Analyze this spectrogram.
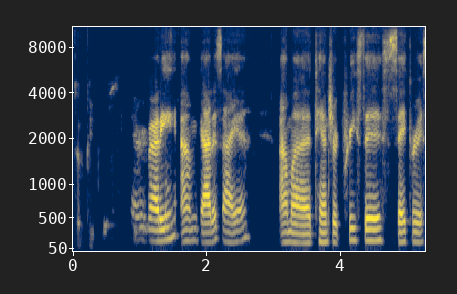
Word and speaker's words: Goddess Aya: May you please pronounce your name? Yes, please introduce yourself to the peoples. Everybody, I'm Godessa.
